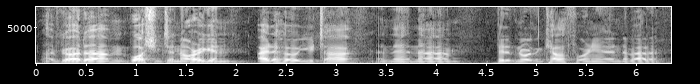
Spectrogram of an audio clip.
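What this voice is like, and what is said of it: Mixed English, Australian, North American accent. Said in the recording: “that accent of yours ... it's a mix of England, Canada, Australia, East Coast, West Coast”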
